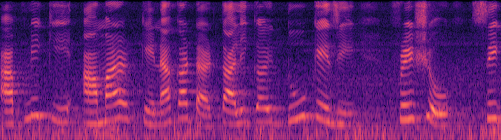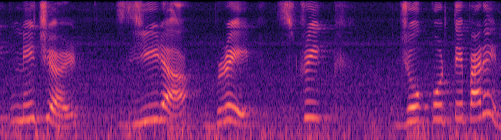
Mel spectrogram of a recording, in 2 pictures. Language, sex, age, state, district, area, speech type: Bengali, female, 18-30, West Bengal, Kolkata, urban, read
